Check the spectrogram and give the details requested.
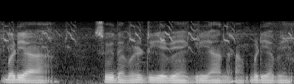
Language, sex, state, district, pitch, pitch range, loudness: Marwari, male, Rajasthan, Nagaur, 100 Hz, 95-105 Hz, -16 LUFS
